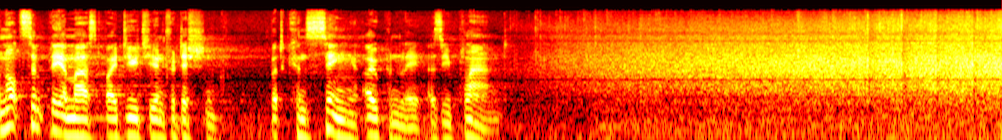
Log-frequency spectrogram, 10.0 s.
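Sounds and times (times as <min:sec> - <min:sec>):
speech: 0:00.0 - 0:05.2
huge crowd applauding outside a church: 0:05.5 - 0:10.0.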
